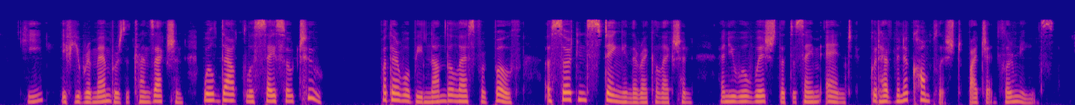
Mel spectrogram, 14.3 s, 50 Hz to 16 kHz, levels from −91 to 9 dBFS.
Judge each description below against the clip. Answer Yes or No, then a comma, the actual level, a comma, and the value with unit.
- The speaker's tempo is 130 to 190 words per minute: Yes, average, 170 wpm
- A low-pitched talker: No, medium, 180 Hz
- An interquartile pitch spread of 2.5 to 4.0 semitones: Yes, average, 3.5 semitones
